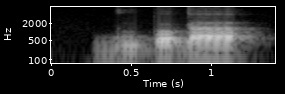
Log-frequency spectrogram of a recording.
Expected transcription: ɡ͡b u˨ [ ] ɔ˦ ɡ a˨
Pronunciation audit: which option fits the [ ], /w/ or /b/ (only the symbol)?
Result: b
